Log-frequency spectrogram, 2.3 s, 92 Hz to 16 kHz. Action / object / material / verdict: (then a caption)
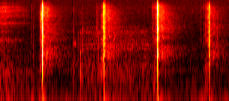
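knock / comic book in a mylar bag with a full-back board / mylar, board / rigid. A comic book sealed in a 2 mil mylar bag with a full-back board is knocked four times to show how durable the packaging is. Each knock is a sharp, dry tap with a bright, papery-plastic click and almost no ring. The packaged comic is rigid and sturdy.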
